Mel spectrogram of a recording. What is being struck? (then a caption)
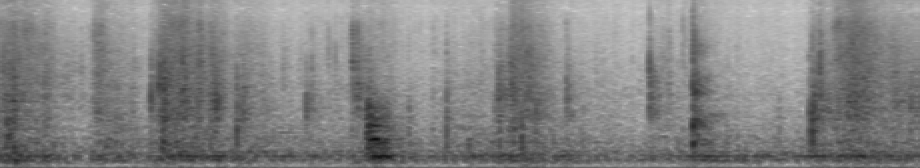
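Block gym chalk crumbled by hand in a bowl. Bare hands dig into a large pile of pink gym chalk, powder and crumbled blocks, in a dark round bowl, squeezing and rubbing the soft dry chunks into powder. Soft dull thuds and crumbly, hissing bursts of texture come in uneven waves over a low background hum.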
